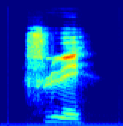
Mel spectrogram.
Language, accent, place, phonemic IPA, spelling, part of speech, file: French, France, Lyon, /fly.e/, fluer, verb, LL-Q150 (fra)-fluer.wav
- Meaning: 1. to flow 2. to creep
